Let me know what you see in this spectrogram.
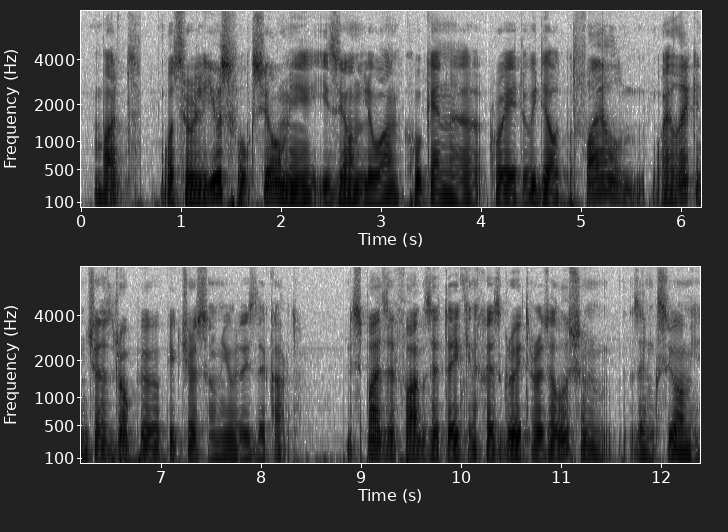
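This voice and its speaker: A man at medium pitch with a Russian accent, against a quiet background. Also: ordinary pitch variation, moderate pace. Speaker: tech reviewer. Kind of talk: product review. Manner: halting.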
